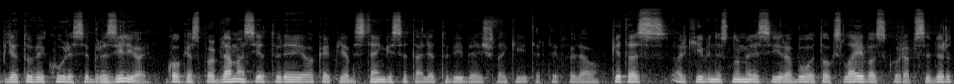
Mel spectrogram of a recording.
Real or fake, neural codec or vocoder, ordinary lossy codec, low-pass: fake; vocoder, 44.1 kHz, 128 mel bands every 512 samples, BigVGAN v2; AAC, 96 kbps; 14.4 kHz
